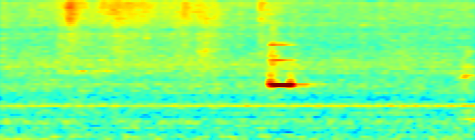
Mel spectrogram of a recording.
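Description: Near silence with a faint steady hum, broken about one and a half seconds in by a single short electronic beep from a store checkout terminal.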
